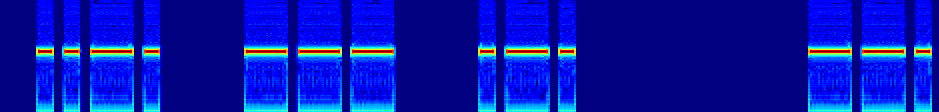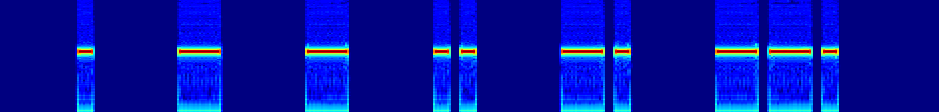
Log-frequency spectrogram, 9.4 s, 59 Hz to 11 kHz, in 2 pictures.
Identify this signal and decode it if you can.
Morse code, heard as a keyed tone, about 18 wpm, spaced as for 12 wpm, 1000 Hz. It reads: FOR GETTING
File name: qotdfiles / 12wpm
